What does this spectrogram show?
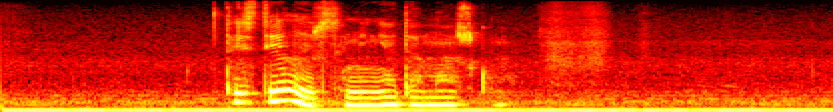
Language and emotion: Russian, sad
